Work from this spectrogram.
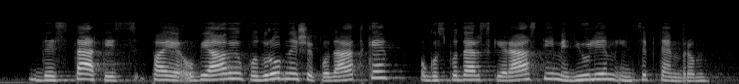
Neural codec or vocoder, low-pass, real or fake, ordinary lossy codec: none; 7.2 kHz; real; Opus, 16 kbps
